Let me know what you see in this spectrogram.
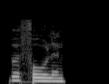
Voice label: "befohlen", German; adjectives

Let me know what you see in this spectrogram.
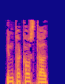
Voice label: "interkostal", German; adjectives

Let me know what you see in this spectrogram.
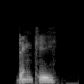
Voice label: "dinky", english

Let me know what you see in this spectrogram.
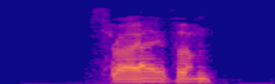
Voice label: "thriving", English; adjectives

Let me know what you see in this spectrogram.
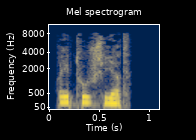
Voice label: "retuschiert", German; adjectives

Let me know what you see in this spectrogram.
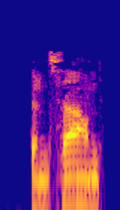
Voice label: "unsound", english; adjectives

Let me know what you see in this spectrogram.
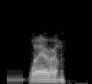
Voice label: "wearing", English; adjectives

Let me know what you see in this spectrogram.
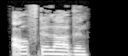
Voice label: "aufgeladen", German; adjectives

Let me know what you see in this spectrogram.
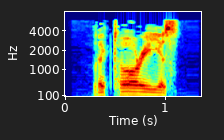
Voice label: "victorious", English; adjectives

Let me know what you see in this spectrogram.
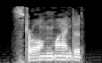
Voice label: "strong-minded", English; adjectives

